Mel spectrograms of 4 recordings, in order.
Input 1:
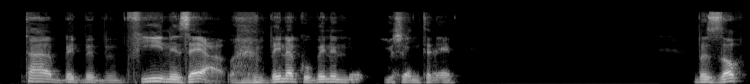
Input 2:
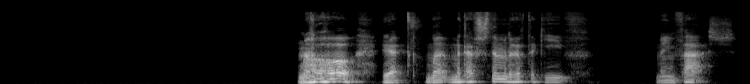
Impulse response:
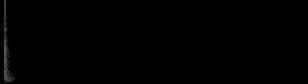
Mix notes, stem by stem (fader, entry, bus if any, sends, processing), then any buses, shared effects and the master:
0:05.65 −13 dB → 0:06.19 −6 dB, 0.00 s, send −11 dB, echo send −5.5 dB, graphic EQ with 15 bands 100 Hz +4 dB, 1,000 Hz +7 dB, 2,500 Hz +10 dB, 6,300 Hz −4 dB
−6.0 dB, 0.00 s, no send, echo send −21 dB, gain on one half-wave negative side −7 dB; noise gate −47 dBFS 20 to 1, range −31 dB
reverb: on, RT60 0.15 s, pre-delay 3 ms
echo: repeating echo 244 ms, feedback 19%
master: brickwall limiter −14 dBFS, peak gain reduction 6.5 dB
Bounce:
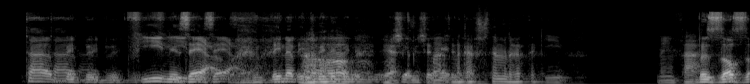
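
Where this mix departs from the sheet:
stem 1: missing graphic EQ with 15 bands 100 Hz +4 dB, 1,000 Hz +7 dB, 2,500 Hz +10 dB, 6,300 Hz −4 dB
stem 2 −6.0 dB → −12.5 dB

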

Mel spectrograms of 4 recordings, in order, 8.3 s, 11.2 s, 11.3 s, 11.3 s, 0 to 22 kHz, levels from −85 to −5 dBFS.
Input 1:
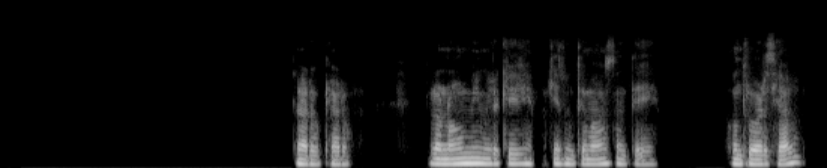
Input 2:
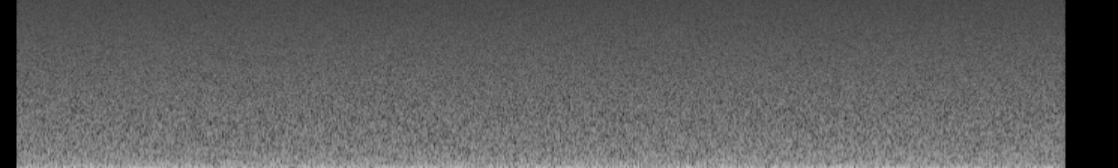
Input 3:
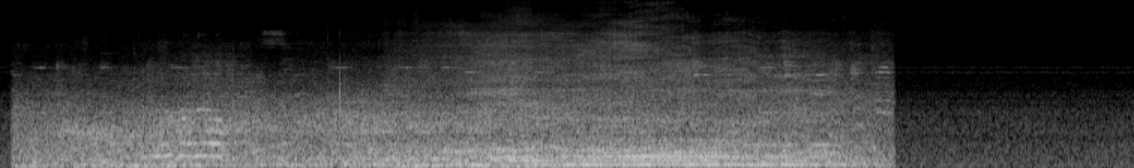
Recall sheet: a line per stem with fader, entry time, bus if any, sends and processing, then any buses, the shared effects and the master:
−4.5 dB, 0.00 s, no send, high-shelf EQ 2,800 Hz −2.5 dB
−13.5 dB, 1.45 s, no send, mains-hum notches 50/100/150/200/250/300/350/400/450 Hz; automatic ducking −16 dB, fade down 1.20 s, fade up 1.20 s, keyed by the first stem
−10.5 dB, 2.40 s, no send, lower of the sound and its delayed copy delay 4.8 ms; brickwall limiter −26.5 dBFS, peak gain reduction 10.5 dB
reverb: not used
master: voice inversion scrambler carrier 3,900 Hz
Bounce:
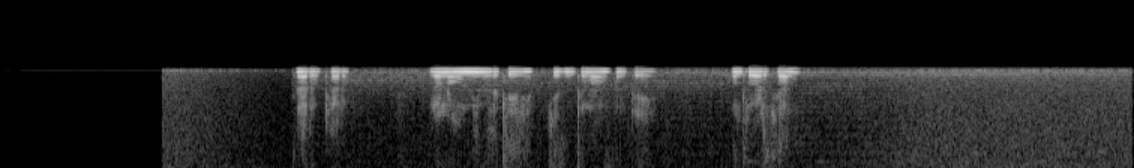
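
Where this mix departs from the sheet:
stem 1 −4.5 dB → +5.0 dB
stem 3: entry 2.40 s → 2.80 s

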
